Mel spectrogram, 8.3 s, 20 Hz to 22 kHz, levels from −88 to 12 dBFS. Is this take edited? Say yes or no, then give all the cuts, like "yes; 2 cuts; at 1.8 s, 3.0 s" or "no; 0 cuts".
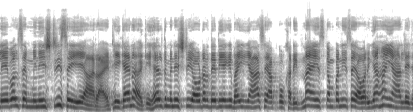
no; 0 cuts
